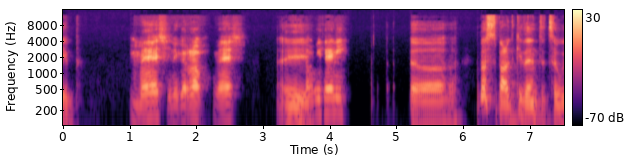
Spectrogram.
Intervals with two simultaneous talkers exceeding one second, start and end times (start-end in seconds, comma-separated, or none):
none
